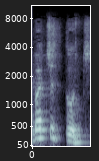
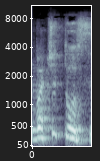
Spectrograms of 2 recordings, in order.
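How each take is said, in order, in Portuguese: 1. O nome é pronunciado do jeito italiano. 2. O nome é pronunciado do jeito do português brasileiro. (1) "Se a gente estivesse na Itália, a gente falaria Batitucci" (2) "Que é como a gente pronuncia no Brasil"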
